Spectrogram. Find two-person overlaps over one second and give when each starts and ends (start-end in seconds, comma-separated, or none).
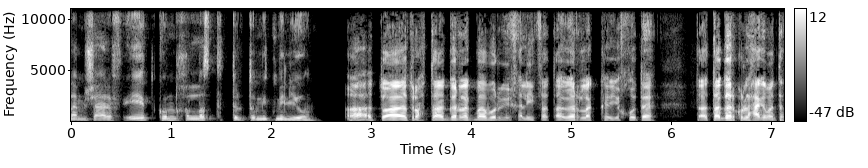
none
